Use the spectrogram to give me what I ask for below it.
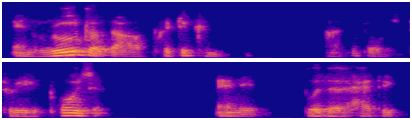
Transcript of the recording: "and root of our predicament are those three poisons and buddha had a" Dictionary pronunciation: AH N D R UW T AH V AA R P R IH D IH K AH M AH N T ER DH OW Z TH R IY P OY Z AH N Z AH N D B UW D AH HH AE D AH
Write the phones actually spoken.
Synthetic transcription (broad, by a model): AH N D R UW T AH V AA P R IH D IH K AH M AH T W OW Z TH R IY P OY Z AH N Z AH N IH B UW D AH HH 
